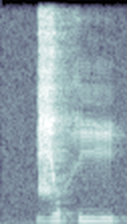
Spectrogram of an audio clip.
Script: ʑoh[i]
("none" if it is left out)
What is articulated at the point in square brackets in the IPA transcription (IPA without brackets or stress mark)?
i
